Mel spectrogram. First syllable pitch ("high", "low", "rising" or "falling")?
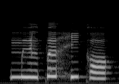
low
